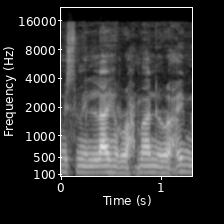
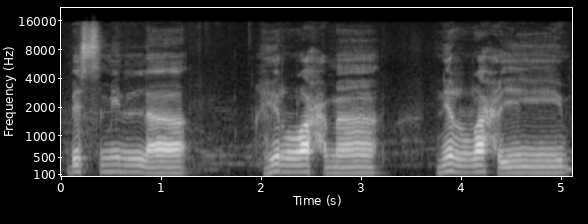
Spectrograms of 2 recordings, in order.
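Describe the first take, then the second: First: Said in the usual way. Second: Slow, drawn-out recitation with pauses. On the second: Shown as a demonstration. Teacher reciting slowly for children to repeat. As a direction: recite it slowly for students to copy. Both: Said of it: "چلیے پڑھیے میرے ساتھ".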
